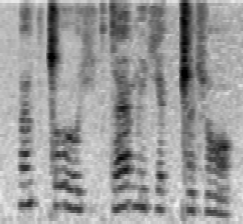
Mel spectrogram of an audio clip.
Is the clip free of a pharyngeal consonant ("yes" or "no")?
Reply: yes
